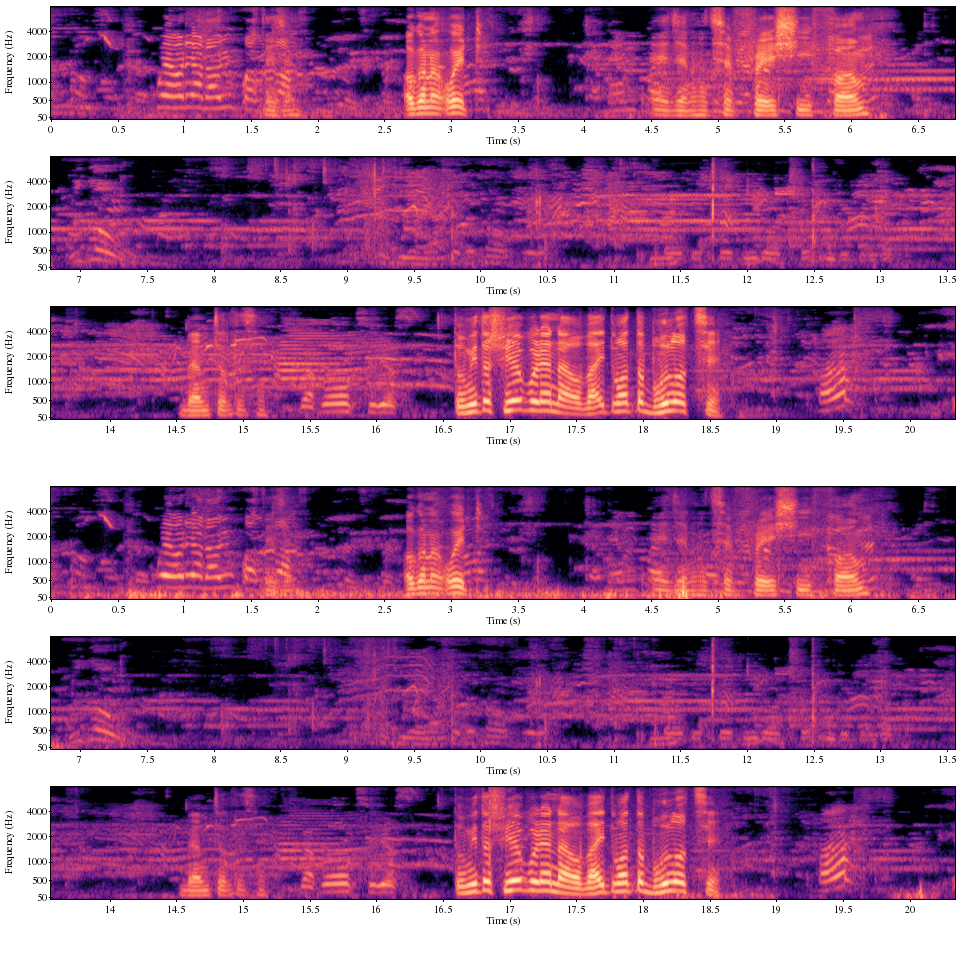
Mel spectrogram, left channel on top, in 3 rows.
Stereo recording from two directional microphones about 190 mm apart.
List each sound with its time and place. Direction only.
0.3 s bird: 70° right (ahead or behind)
2.6 s speech: centre (ahead or behind)
4.5 s speech: centre (ahead or behind)
10.8 s a sound: 30° right (ahead or behind)
14.0 s a sound: 40° right (ahead or behind)
14.6 s speech: 10° right (ahead or behind)
15.2 s speech: 35° right (ahead or behind)
15.6 s speech: 45° left (ahead or behind)
16.6 s speech: 5° right (ahead or behind)
19.3 s a sound: centre (ahead or behind)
